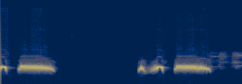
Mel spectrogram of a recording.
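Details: Spotted dove used as a decoy, in the 'giọng thổ' voice: a long smooth low coo, a pause, then two quick rising notes and another sustained coo, followed by faint soft notes.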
